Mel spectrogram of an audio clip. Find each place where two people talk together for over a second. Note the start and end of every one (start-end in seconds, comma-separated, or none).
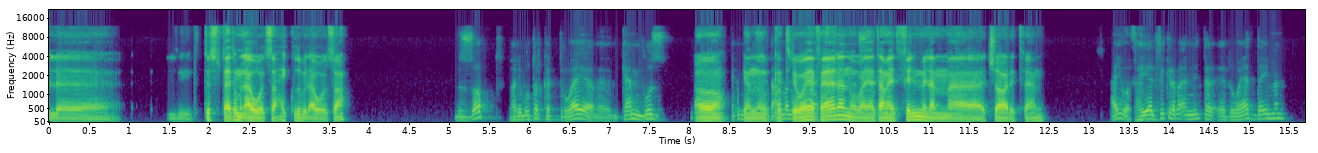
8.5-10.6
